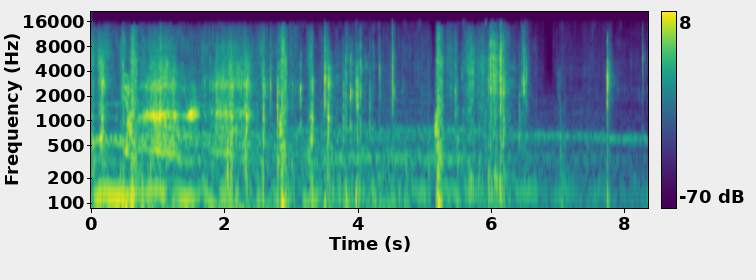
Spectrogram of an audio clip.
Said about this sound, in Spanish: El crujido de sus huesos se hacía cada vez más fuerte y más fuerte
